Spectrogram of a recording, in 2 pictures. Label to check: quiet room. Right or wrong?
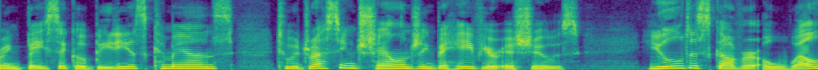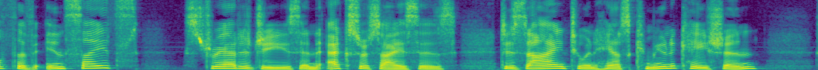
Wrong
